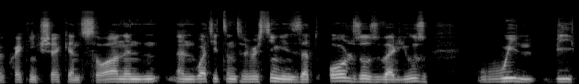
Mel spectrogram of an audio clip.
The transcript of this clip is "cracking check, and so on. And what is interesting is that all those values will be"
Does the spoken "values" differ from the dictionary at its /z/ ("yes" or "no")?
no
